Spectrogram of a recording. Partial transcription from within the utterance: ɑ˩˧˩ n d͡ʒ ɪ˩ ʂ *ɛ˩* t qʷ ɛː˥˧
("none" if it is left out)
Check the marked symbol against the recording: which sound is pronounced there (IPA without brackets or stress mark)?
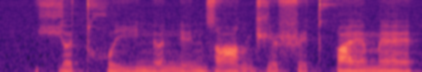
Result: ɪ˩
